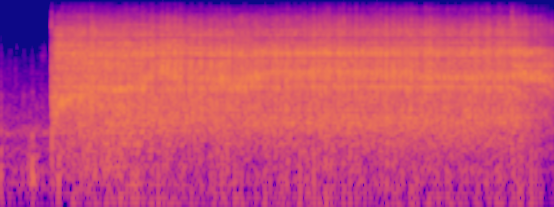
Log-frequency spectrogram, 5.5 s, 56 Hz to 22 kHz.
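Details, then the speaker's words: Cheap $40 3-inch cordless polisher, running at speed in a polisher comparison: high-pitched whine with a gritty, scratchy rasp like gravel in the gears, and terrible vibration. Gearbox sounds like it's falling apart. "mean it is just it sounds like the gears like there's gravel in it or something i mean it is just it's bad the vibration is absolutely terrible"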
